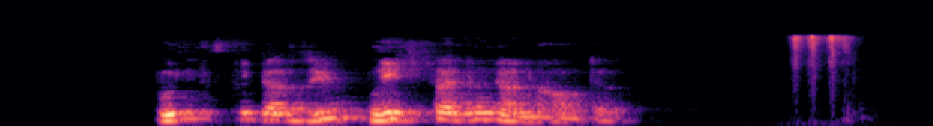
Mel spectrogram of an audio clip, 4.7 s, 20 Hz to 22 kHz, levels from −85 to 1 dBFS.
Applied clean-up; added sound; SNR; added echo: neural mask model DeepFilterNet 3.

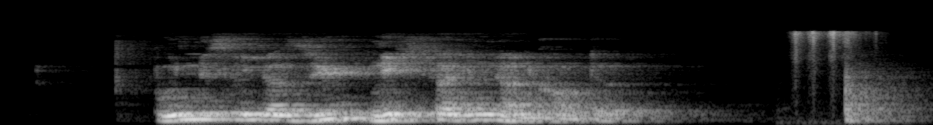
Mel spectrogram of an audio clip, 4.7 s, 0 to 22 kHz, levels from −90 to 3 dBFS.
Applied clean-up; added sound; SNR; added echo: none; Rattle (instrument); 14 dB; reverberation time 0.8 s.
